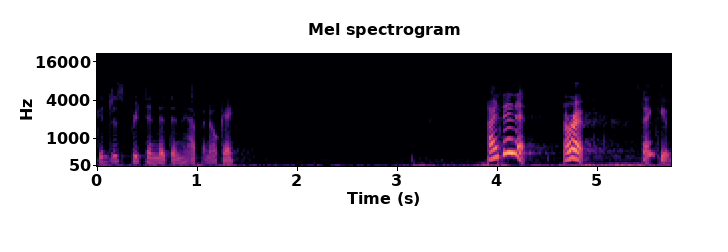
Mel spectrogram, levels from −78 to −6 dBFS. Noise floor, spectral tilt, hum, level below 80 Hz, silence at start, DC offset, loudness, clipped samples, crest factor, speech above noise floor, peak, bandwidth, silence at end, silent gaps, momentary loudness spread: -69 dBFS; -5.5 dB/octave; none; -56 dBFS; 0 s; under 0.1%; -31 LUFS; under 0.1%; 22 dB; 37 dB; -12 dBFS; 7.8 kHz; 0 s; none; 18 LU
